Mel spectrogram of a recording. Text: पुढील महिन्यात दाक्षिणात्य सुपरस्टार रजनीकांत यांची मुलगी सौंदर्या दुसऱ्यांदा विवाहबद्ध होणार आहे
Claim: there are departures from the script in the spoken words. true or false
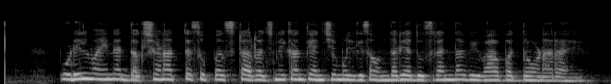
false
